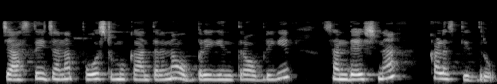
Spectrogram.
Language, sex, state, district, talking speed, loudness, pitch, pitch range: Kannada, female, Karnataka, Dharwad, 120 wpm, -16 LUFS, 235 Hz, 220-265 Hz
